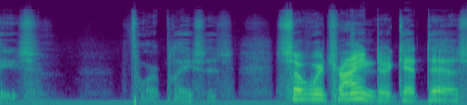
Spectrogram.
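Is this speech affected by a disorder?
Yes: ALS; abnormally slow voice.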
